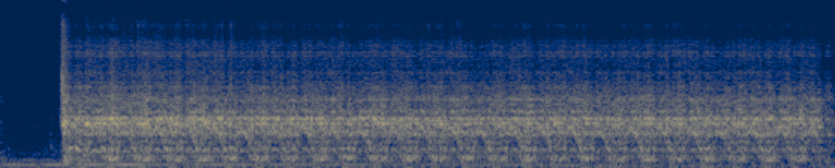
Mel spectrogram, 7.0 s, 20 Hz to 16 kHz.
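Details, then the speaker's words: VW MK2 Scirocco 16V sitting 20 years, dead fuel lift pump just replaced: starter drags the engine in slow, even chugs without firing; cranking weak and slow, owner suspects from not turning over in years. "it just it just to me it's kind of weak of cranker yeah it's like weak like it just it should be that that pace should be faster"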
